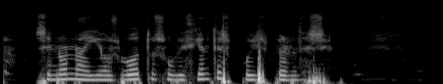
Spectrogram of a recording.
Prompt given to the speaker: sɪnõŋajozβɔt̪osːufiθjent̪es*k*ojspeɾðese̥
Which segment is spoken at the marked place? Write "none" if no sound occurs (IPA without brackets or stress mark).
p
